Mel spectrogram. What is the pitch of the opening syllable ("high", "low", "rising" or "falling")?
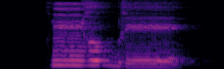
high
